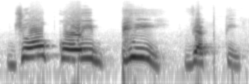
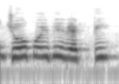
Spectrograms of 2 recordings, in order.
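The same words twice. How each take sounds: First: It is said with more energy and emphasis. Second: It is said in a plain, even voice. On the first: It stresses that absolutely anyone is meant. "एक और ज़्यादा जोश से वो बात कही है" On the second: It simply means whoever. "पहले मैंने नॉर्मल कही थी"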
